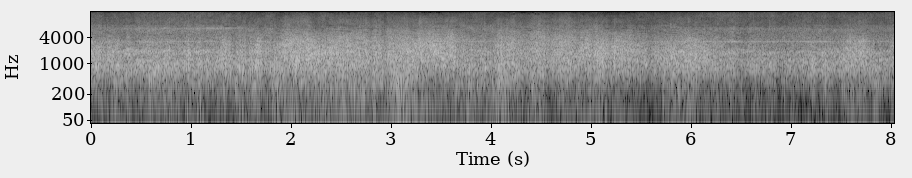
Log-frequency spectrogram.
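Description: Steady rushing hiss from a running aircraft turbine, with no marked rhythm and a faint thin whine near the end.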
